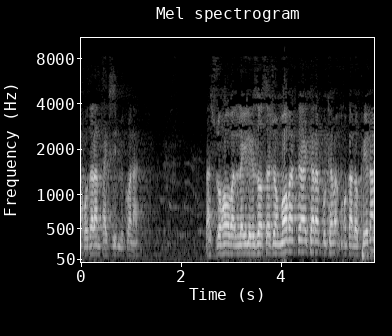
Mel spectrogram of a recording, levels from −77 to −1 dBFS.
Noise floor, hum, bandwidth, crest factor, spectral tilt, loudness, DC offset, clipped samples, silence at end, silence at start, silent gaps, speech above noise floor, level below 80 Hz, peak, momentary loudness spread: -49 dBFS; none; 8.4 kHz; 16 dB; -6.5 dB/octave; -16 LUFS; under 0.1%; under 0.1%; 0 s; 0 s; none; 33 dB; -58 dBFS; 0 dBFS; 13 LU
